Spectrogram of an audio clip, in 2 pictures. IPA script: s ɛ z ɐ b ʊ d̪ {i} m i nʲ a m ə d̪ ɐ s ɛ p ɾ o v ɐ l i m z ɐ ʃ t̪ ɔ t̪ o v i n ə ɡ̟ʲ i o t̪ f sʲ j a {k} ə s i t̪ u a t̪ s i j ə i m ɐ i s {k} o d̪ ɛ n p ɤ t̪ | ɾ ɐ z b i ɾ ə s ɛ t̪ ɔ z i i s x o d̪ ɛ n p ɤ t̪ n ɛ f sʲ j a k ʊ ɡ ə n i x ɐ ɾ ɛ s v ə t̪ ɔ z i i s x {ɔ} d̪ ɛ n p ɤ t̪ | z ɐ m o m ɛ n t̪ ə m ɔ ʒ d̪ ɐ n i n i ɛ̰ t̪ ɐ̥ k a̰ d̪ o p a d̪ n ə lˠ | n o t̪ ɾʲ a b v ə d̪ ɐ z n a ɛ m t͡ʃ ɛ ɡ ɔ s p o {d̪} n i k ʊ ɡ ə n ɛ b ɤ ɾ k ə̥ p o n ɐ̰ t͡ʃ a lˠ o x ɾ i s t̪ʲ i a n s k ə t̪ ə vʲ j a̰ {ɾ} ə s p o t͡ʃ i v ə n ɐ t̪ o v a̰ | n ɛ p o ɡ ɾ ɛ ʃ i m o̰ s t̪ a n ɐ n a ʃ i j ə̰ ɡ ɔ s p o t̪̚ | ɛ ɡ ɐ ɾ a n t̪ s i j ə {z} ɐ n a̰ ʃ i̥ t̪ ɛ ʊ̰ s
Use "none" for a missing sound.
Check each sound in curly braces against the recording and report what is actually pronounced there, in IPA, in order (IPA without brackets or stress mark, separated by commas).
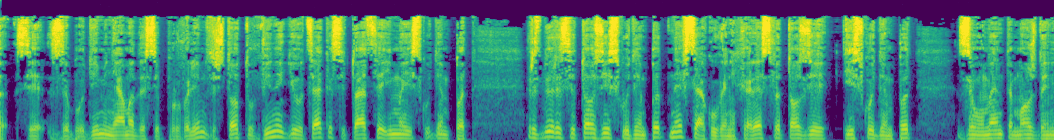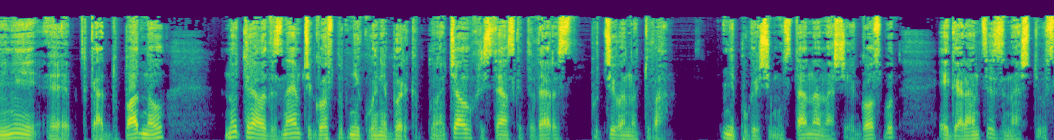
i, k, x, o, t̪, ɾ, z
